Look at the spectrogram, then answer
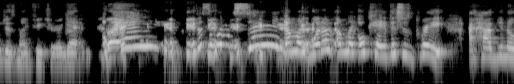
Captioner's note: laughter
